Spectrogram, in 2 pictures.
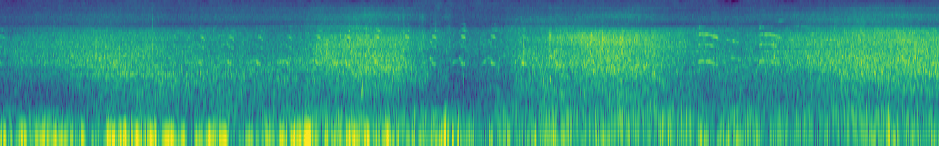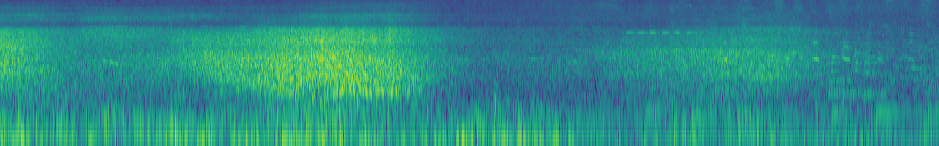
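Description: Sea waves breaking and washing up on a sandy beach, each swell rising and falling away every few seconds, over a steady low wind rumble.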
